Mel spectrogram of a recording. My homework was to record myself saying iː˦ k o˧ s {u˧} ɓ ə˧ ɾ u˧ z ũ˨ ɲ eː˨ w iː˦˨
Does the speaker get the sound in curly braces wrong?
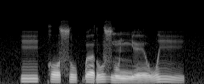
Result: no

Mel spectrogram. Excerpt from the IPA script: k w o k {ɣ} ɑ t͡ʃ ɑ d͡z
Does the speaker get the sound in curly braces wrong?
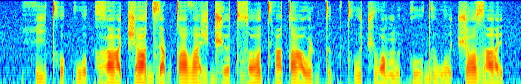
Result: no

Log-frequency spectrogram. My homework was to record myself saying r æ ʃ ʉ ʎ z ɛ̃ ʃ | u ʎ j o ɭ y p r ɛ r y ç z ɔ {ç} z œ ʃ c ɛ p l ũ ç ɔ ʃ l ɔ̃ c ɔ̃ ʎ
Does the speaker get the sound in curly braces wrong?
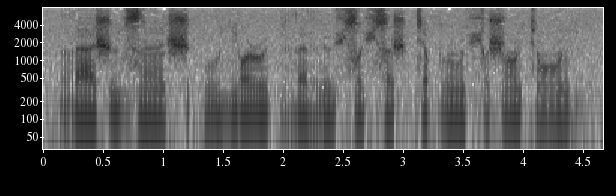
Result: no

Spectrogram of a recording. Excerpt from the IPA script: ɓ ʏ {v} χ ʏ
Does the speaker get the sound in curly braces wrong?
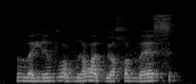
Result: yes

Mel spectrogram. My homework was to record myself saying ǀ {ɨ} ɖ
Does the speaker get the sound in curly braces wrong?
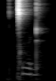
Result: no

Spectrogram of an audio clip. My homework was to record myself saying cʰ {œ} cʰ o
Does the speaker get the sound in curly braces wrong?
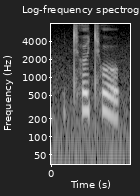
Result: yes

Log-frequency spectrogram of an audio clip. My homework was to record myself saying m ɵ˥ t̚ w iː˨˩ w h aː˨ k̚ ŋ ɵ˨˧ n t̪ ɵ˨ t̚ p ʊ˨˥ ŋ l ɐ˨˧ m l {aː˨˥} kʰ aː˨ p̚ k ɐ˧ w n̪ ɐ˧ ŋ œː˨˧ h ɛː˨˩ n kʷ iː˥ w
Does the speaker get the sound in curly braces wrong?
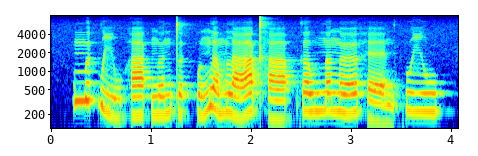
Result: no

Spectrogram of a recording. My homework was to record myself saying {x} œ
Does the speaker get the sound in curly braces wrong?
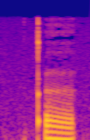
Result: yes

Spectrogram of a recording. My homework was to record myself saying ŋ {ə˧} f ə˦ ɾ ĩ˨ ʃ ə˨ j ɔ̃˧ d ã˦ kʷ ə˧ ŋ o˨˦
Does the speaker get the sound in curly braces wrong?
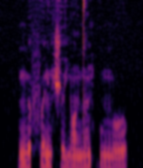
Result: yes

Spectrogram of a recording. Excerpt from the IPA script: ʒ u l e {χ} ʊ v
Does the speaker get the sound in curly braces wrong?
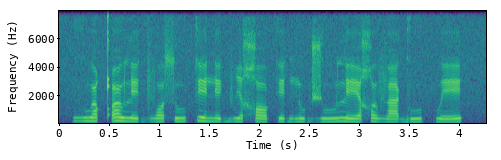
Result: no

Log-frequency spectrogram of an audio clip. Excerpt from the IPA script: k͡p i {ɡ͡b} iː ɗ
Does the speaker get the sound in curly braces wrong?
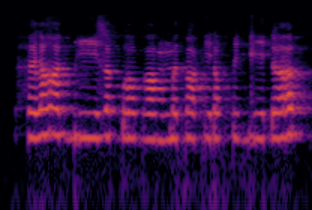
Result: yes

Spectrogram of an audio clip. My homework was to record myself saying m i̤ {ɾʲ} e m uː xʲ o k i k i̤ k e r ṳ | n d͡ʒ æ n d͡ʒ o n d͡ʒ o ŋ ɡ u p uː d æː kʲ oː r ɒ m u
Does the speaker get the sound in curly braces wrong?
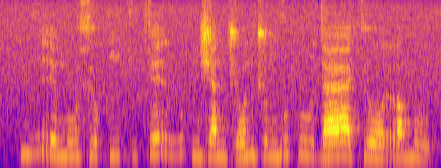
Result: yes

